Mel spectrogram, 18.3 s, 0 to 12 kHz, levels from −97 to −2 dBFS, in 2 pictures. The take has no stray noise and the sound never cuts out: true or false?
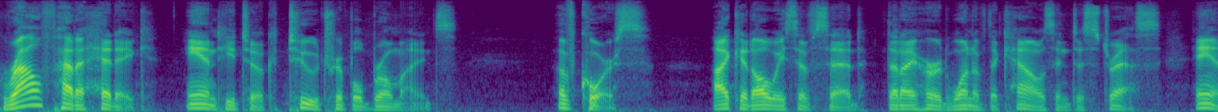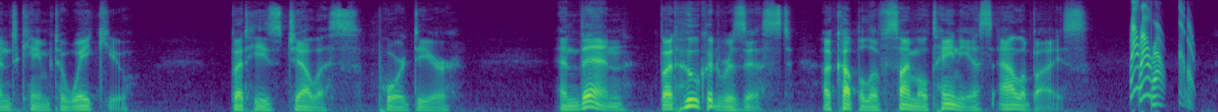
false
